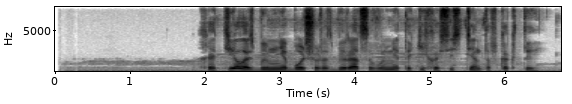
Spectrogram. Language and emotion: Russian, angry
